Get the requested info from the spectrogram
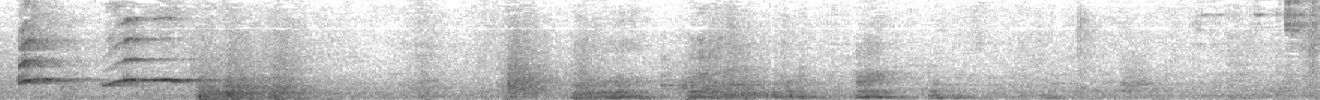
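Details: Six-week-old puppies from Rainy and Fancy's litters playing together in a pen: a short, high, whining yelp at the start, then scuffling and clattering play noises that fade toward the end.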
